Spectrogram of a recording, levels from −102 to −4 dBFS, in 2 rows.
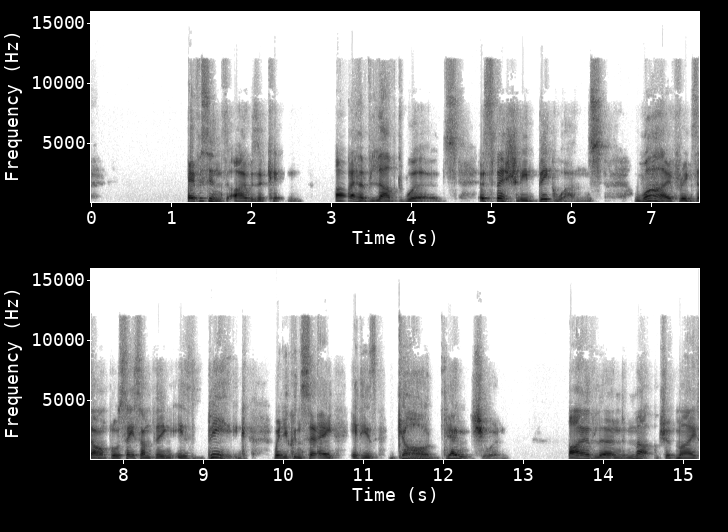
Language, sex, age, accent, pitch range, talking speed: English, male, 50-69, British, 110-185 Hz, 130 wpm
